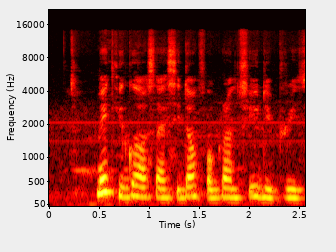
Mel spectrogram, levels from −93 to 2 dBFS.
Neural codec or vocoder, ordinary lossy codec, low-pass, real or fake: none; none; 14.4 kHz; real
